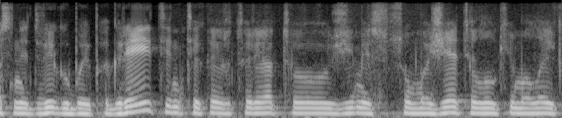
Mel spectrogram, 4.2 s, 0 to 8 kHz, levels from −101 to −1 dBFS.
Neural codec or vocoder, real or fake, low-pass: none; real; 7.2 kHz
